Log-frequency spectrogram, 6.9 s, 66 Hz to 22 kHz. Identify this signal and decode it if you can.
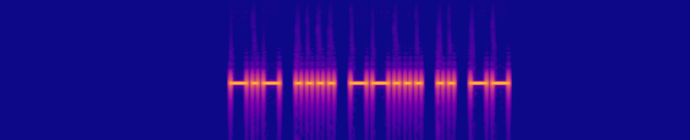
Morse code, heard as a keyed tone, about 22 wpm, 700 Hz. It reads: KH7IM
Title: USA Call Signs - 5 Characters - Repeated 3x - 22wpm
